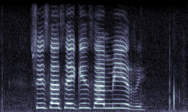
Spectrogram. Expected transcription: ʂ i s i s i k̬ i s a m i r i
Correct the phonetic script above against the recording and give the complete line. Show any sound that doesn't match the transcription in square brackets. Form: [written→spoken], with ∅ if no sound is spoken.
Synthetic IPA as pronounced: ʂ i s [i→a] s [i→e] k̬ i s a m [i→iː] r i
